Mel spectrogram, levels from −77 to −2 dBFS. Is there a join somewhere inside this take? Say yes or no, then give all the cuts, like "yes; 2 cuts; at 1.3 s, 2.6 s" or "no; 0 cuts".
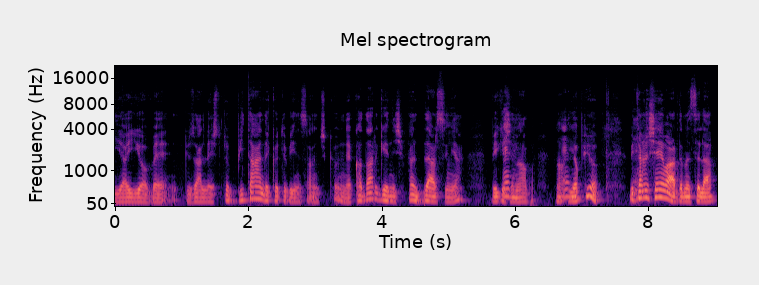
yes; 1 cut; at 4.6 s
